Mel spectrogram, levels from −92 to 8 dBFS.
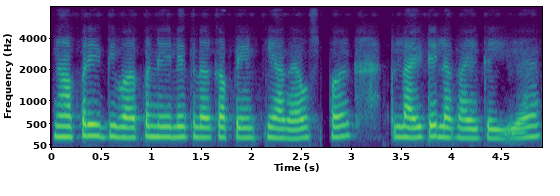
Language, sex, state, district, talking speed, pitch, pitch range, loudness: Hindi, female, Haryana, Charkhi Dadri, 205 wpm, 220 Hz, 210-225 Hz, -17 LUFS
